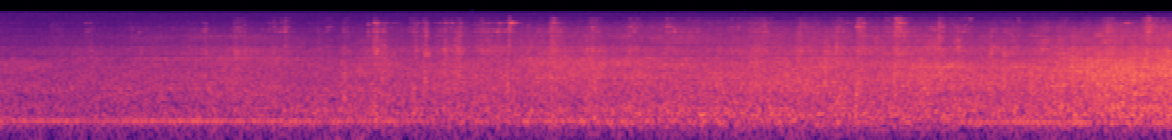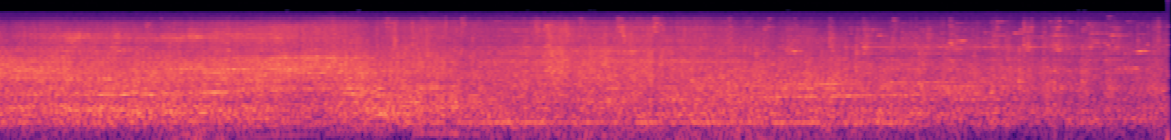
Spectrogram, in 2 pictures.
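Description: Diesel locomotive hauling a train of loaded coal hopper wagons past, engine and wheels on the rails growing louder as it comes closest about halfway through. Faint wheel squeal from the wagons on the curve.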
